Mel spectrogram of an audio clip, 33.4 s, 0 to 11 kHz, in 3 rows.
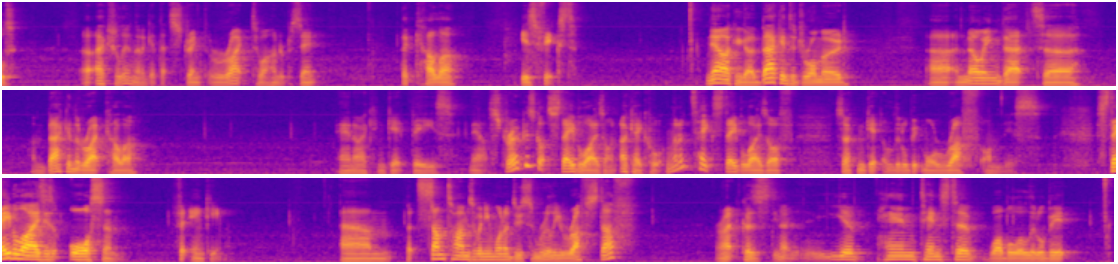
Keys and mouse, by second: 1.3 click, 2.5-3.9 drag, 5.6-7.4 drag, 8.2 right click, 11.6 middle click, 12.5 click, 13.5 click, 14.3 click, 15.8-17.2 drag, 17.9-19.3 drag, 19.8 click, 21.1 click, 22.4 click, 23.5 click, 24.3 click, 25.6 click, 26.7 click, 28.0 click, 28.9 click, 32.5 click.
